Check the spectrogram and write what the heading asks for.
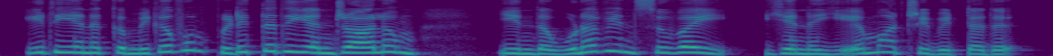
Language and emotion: Tamil, sad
